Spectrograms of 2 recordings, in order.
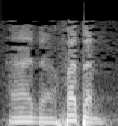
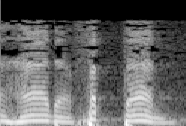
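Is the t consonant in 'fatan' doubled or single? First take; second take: single; doubled. First: The t consonant is single and short. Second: The t consonant is doubled and held. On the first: It means a young man. The speaker calls it right. "Hada fatan ini adalah seorang pemuda" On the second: It means a slanderer. The speaker calls it wrong. "jangan ditasydid. Jangan dibaca hada fatan"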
